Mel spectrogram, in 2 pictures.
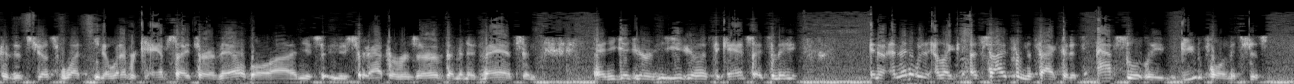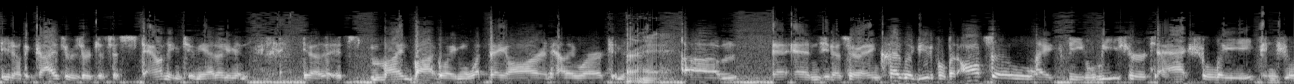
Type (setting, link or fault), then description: link, phone line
